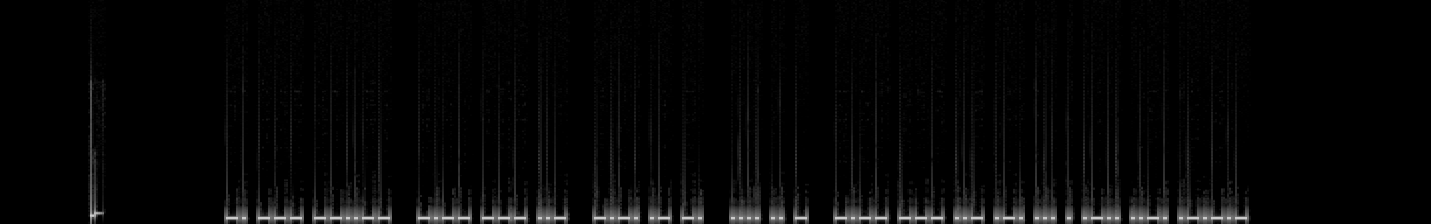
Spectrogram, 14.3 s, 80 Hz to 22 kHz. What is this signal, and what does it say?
Morse code, heard as a keyed tone, about 30 wpm, 700 Hz. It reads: NO, YOU CAN HIT YOURSELF.
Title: Sentences from Top 1200 Words 30wpm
